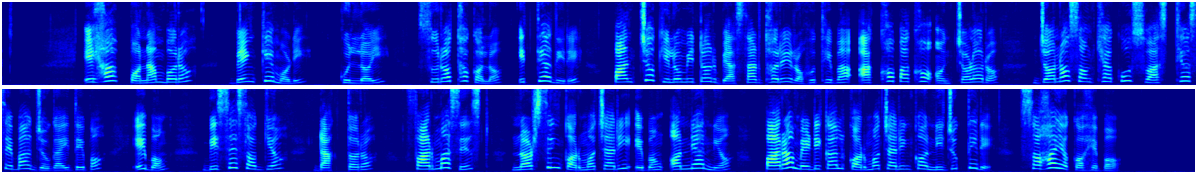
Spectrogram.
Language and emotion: Odia, neutral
